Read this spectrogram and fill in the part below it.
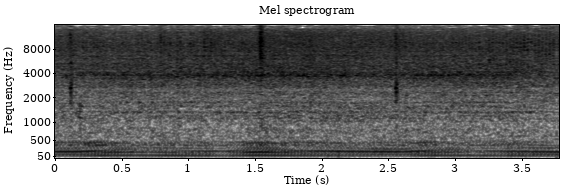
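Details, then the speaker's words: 2004 Pontiac Vibe on a January cold start, with a known exhaust leak and low fuel: at idle a steady low droning hum appears when the A/C is turned on; the source is not identified. "Something weird about this car is that when I turn the air on, it sounds a little weird."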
